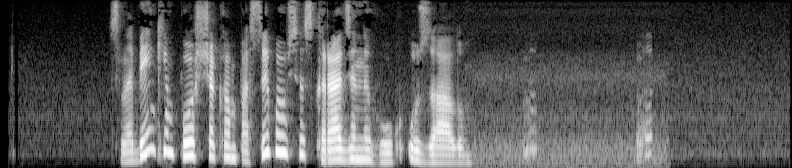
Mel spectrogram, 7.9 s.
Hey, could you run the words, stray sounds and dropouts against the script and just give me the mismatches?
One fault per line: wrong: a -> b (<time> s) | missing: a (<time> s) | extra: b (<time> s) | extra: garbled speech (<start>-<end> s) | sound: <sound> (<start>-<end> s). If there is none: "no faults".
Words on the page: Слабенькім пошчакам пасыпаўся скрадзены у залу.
extra: гук (3.8 s)
sound: laugh (5.2-5.4 s)
sound: laugh (6.4-6.5 s)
